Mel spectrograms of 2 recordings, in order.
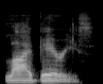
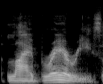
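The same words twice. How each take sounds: First: "libraries" said as "lie-berries"; dropped first R. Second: "libraries" slowly as "lie-brare-ees"; both Rs sounded. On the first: Showing a common mispronunciation, "libraries" as lie-berries. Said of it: "they pronounce it as". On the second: Correcting the common slip, "libraries" with both Rs. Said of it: "we forget that other R". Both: Shown as a demonstration.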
